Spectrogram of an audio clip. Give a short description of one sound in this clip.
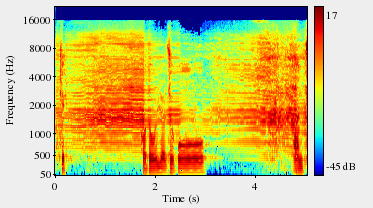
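An electric clipper buzzes steadily up close.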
